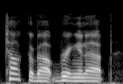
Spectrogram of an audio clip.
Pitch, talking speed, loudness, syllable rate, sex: 170 Hz, 195 wpm, -14 LUFS, 5.3 syllables/s, female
